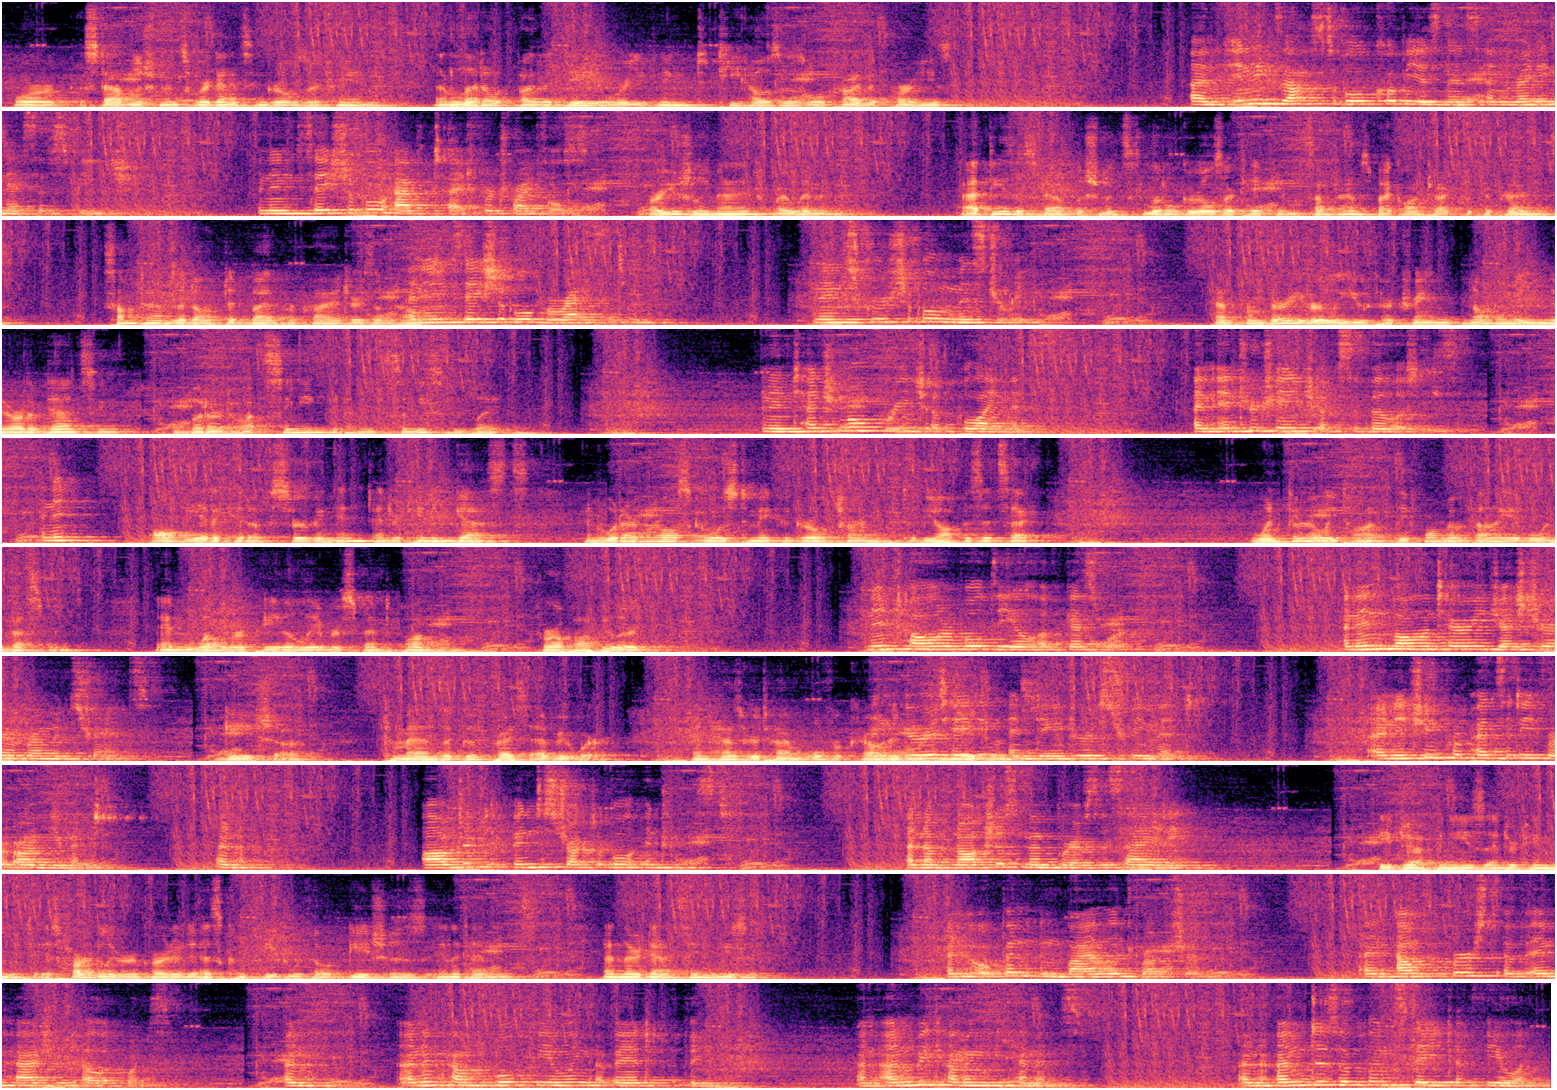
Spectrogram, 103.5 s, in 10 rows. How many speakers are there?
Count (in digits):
2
